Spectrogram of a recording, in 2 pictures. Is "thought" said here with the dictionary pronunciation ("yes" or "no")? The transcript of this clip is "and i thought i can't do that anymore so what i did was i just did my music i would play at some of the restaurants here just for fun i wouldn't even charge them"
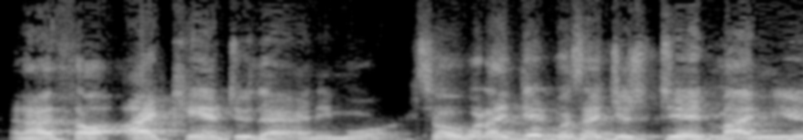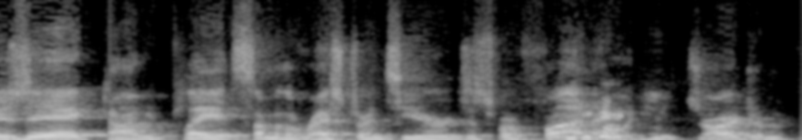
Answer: yes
